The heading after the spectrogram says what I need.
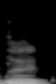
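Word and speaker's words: خذوا: Khudu bacanya khuzu khuzu tak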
